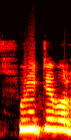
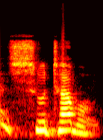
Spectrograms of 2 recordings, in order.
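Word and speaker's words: suitable: এটা হলো সুটেবল। সুইটেবল হবে না, সু লম্বা হবে সুটেবল।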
